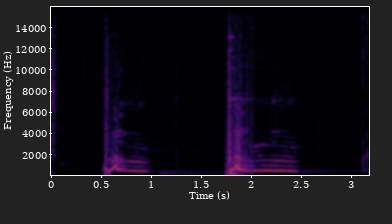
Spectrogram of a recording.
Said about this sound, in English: Bad dog.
